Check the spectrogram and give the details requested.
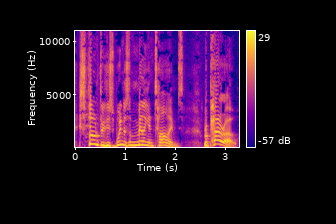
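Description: A woman voicing an excitable, stubborn young man in love in an audio story, blurting his words out emphatically. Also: medium pitch, fairly quick, voice pushed up. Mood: angry yelling.

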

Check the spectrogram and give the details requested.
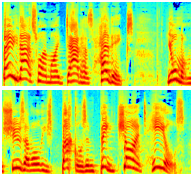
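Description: A woman reading aloud, voicing an excitable young boy with an eager, whiny way of talking. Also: high voice, slow pace, voice pushed up, exaggerated voice.

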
